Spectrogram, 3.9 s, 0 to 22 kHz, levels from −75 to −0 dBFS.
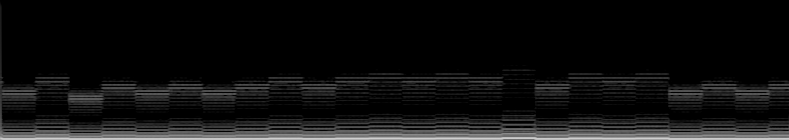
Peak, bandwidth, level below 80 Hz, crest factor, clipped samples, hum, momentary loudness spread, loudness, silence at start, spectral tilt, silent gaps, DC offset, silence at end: -14 dBFS; 10.5 kHz; -70 dBFS; 6 dB; under 0.1%; none; 0 LU; -20 LUFS; 0 s; -7.5 dB/octave; none; under 0.1%; 0 s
